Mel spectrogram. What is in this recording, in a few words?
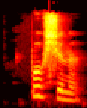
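"пывсьыны", Komi, female; kpv audio dict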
